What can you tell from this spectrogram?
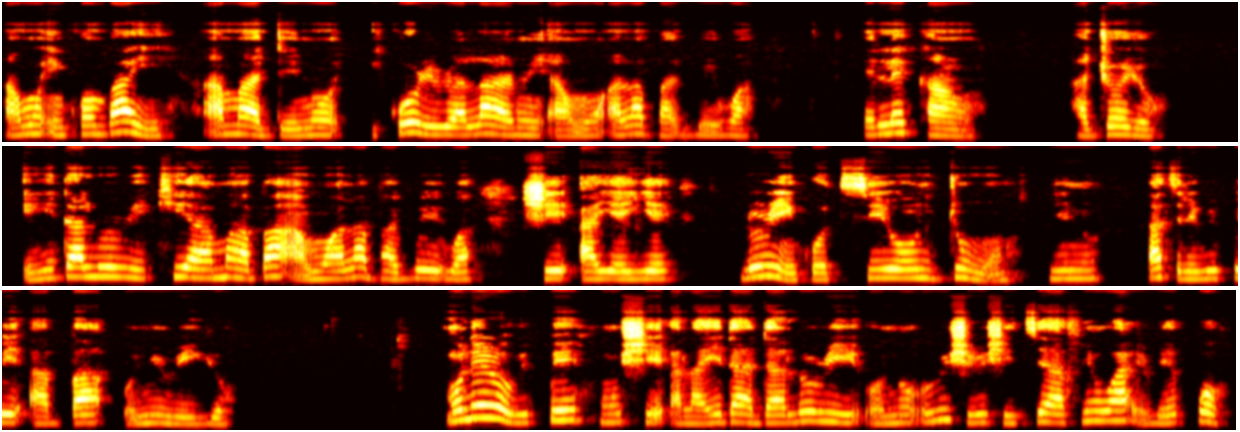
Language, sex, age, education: Yoruba, female, 30-45, tertiary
